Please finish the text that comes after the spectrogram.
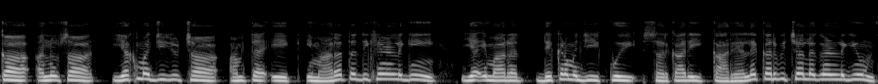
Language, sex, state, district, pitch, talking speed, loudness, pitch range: Garhwali, male, Uttarakhand, Uttarkashi, 190 Hz, 155 wpm, -19 LUFS, 175-220 Hz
